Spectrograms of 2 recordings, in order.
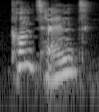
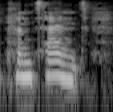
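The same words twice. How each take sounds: First: The stress is on the first syllable. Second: The stress is on the second syllable. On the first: It means what is inside something. "is what's inside" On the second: It means a feeling of being satisfied. "to mean the feeling"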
